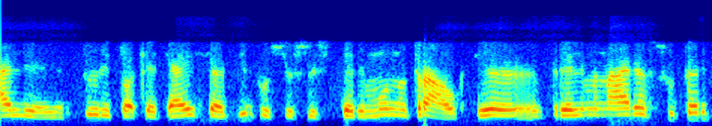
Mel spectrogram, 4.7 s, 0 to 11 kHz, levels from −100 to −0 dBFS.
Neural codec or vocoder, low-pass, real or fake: none; 7.2 kHz; real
